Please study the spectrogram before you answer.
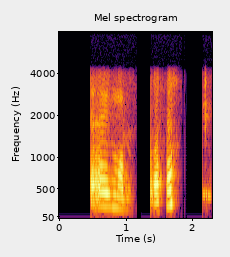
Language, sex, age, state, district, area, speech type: Telugu, female, 30-45, Telangana, Vikarabad, urban, conversation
